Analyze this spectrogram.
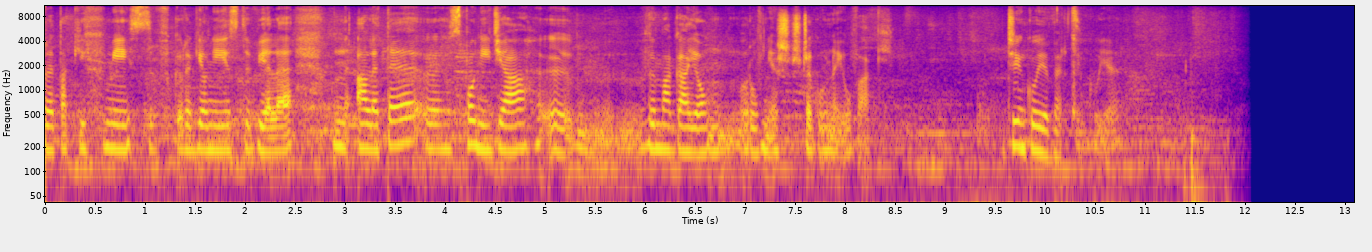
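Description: A middle-aged woman speaks calmly into a microphone, heard up close.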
